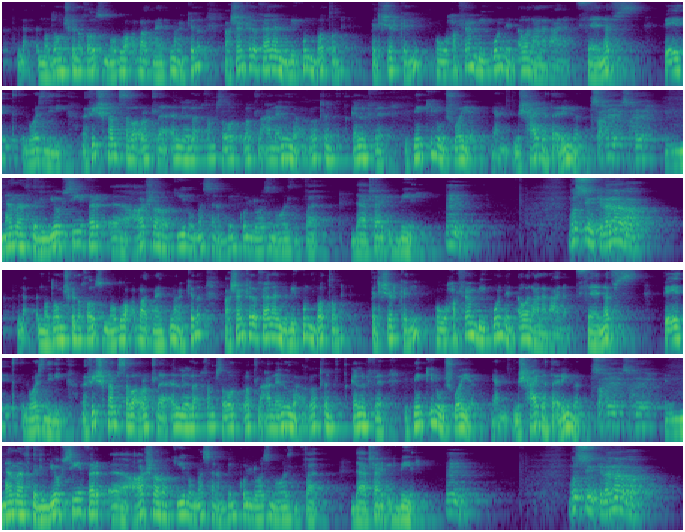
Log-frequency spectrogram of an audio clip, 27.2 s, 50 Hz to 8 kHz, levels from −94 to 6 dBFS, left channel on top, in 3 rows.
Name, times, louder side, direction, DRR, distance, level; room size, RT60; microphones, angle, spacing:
voice 1, 0.2-4.6 4.9-8.4 8.8-9.9 10.1-16.8 17.9-22.4 22.8-23.7, right 3 dB, 75° right, 4 dB, 0.6 m, -26 dB
voice 2, 16.9-17.7 18.0-18.1 24.1-24.3 25.3-26.6, equal, 60° left, -4 dB, 1.9 m, -28 dB
18.5 x 7.7 x 2.8 m, 0.89 s
head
